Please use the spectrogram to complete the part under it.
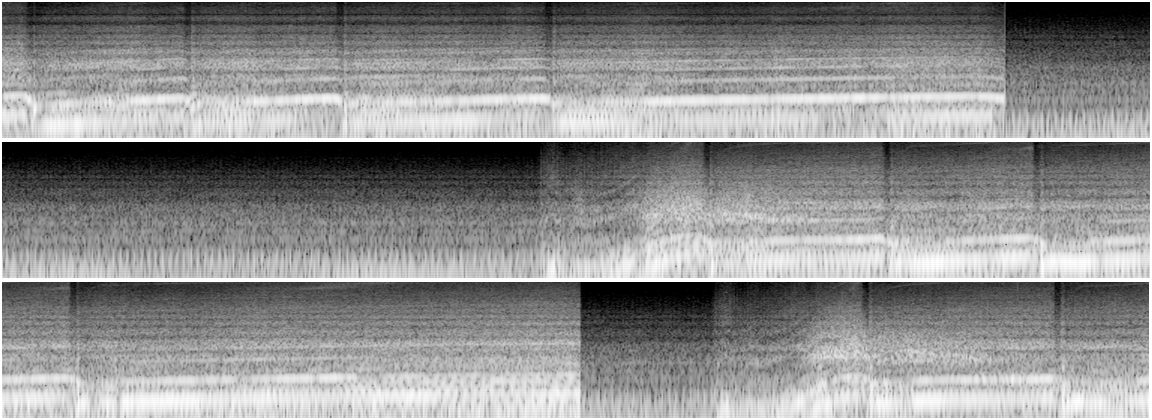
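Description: A racing car engine revs hard, climbing in pitch and dropping with each gear change.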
